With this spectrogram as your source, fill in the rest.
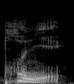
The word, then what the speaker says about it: preniez: And the ending for vous is yé. So we get nous prenions, vous preniez.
